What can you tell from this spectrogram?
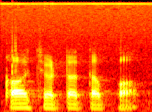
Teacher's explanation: All these are the consonants of unvoiced nature, and they are stops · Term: unvoiced stop consonants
